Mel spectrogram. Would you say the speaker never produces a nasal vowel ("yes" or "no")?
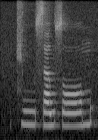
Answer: yes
